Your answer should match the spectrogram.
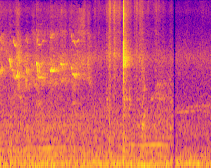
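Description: Small birds chirping for the first second or so, with a single sharp click about two and a half seconds in as the loudest sound.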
